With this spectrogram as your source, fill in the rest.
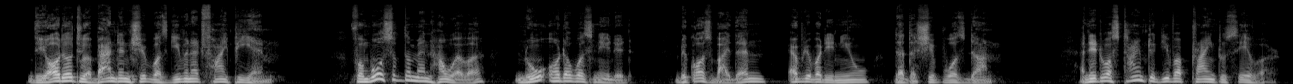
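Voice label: audiobook, English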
